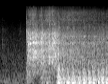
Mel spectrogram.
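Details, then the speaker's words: Cheap learner motorbike project, cold start in neutral with the manual choke on. The starter catches at once and the engine settles into a slightly lumpy but even cold idle; it starts fine. "oh yeah oh wow she starts straight up obviously a little bit cold a little bit lumpy um but if we give her some give her some choke and give her some time to warm up definitely got those learner bike sounds that's for sure"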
